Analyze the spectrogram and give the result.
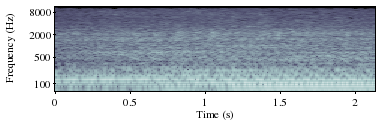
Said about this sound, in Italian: Salutandoci con la zampa, lui ripartì a bordo dell'enorme camion.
